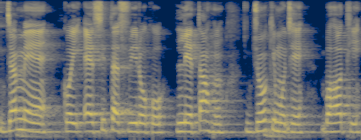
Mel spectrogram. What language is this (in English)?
Hindi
